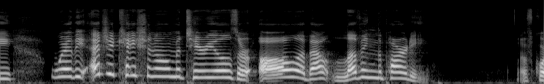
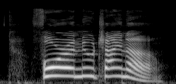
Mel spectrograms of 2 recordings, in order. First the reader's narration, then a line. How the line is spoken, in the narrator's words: yelled, just before sacrificing himself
